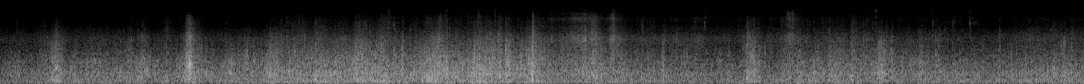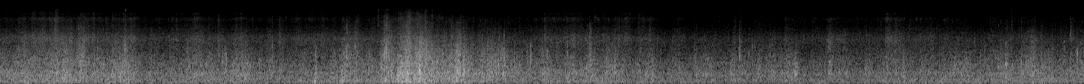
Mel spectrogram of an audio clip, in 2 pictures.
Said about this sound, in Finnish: Ja ton yli pitää laittaa sitten tällaiset suojaavat pressut. Ja tietysti tuuli tarttuu näihin ja antaa sitten täällä tällaisen erikoisen äänimaan.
